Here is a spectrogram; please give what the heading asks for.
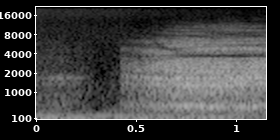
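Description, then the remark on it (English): A breathy yawn: a long open-mouthed intake of air that swells after a brief pause and holds steady, loud and airy, with no talking. “Excuse my yawns.”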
